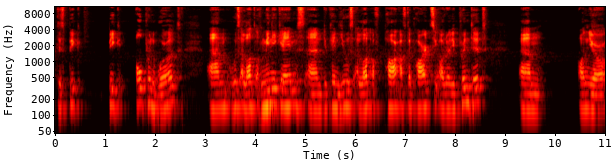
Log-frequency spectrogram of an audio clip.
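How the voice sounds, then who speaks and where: A man with a German accent, a game designer giving an unscripted update to backers, pausing often with many ums and restarts. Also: mid-range voice, creaky.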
